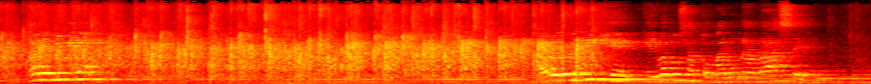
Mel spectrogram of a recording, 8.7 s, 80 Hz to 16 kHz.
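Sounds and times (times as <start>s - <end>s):
large crowd applauding loudly: 0.0s - 6.3s
speech: 5.6s - 8.3s.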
